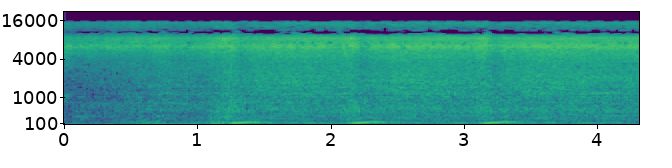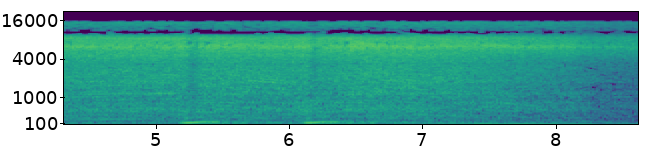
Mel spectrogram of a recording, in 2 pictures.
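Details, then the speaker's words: Volvo running with no wheel fitted: engine blips about once a second and settles back cleanly, no knocks or rattles; sounds fine and healthy, normal revving. "Bilen tager gassen. Bilen kører ikke, men det er fordi, der ikke er noget hjul på. Men den lyder fint, den lyder sund."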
